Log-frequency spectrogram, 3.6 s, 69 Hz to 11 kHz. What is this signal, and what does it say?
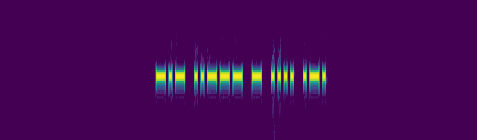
Morse code, heard as a keyed tone, about 47 wpm, 700 Hz. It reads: K2THR
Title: USA Call Signs - 5 Characters - 3x Character Spacing - 50wpm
